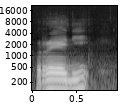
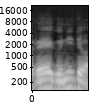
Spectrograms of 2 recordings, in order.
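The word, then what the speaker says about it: regni: エトイテルムベントゥルスエストクムグロリアユディカレヴィヴォスエトモルトゥオスクユスレニ、はい、 GN というのが出てくるとニャニニュニャニョの発音になりますね。したがってレグニではなくてレニになります。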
